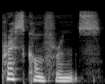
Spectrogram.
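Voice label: "press conference", British English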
